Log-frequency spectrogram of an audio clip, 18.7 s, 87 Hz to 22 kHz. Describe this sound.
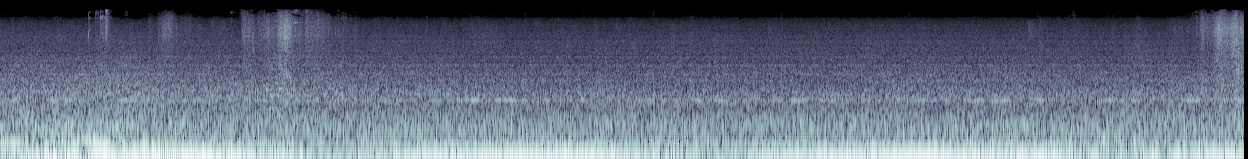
Sounds of the city and suburbs recorded with Olympus DS-40 with Sony ECMDS70P. Upper floors of parking garage.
